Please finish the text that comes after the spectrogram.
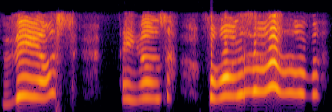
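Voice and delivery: loud, high yell with a slow, drawn-out finish; screamed battle cry. A narrator's reading. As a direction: roar it out for love. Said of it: "then screamed".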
